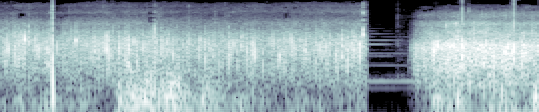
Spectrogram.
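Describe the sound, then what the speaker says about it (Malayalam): Rain falls during an off-road trip in the hills of Idukki, a steady close hiss of drops with a sharp tap early on and a brief near-silent cut before the downpour resumes. "മഴ നനയുകയാണ് സുഹൃത്തുക്കളെ,"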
